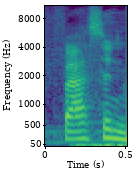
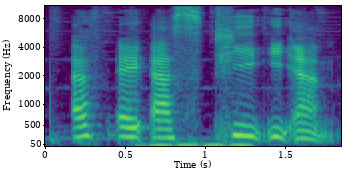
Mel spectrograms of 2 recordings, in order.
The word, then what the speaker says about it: fasten: It's spelled F A S T E N. Right. So, it would be fasten. No. No. Right. Fasten. Fasten. The T kind of becomes silent.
